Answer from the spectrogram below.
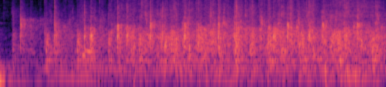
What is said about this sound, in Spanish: Aleluya, cuando Él venga. Un aplauso al Señor.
